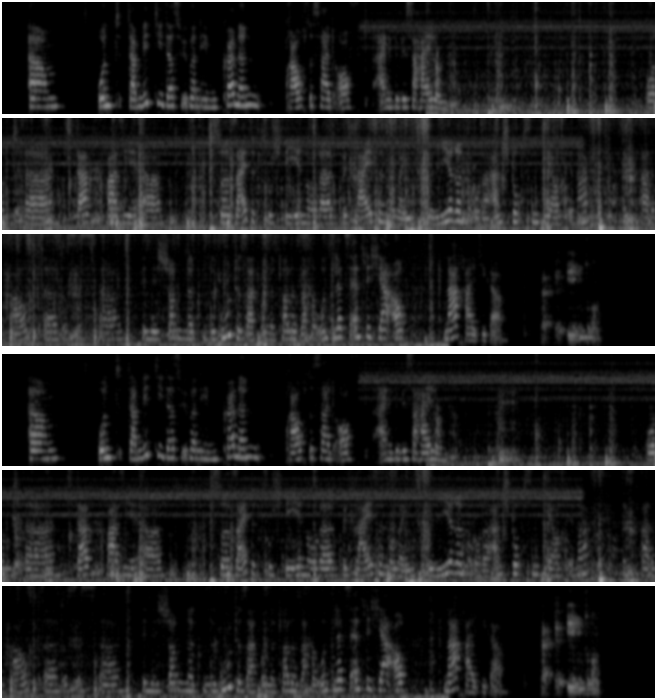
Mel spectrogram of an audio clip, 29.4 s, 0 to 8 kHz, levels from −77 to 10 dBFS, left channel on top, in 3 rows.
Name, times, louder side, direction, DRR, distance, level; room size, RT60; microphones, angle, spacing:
voice 1, 0.4-0.8 1.4-3.9 4.3-5.3 5.6-6.7 9.6-25.9 26.2-27.2, left 2 dB, 25° left, 0.4 m, -43 dB
sound 1, 5.3-18.5, right 2 dB, 75° right, 0.9 m, -54 dB
sound 2, 6.4-26.3, left 4 dB, 85° left, 0.4 m, -42 dB
voice 2, 7.4-7.9 9.9-10.2 27.7-28.6, right 4 dB, 50° right, 0.3 m, -46 dB
2.8 x 2.3 x 2.3 m
head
